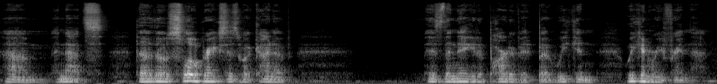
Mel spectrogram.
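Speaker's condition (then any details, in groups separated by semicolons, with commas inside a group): Paralyzed vocal cord; caused by thyroid cancer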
